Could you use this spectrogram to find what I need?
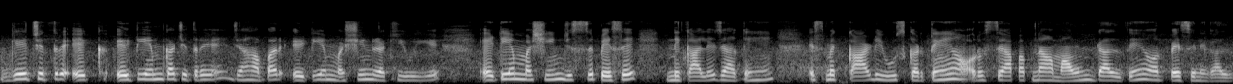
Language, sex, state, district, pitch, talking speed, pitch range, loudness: Hindi, female, Maharashtra, Nagpur, 210 Hz, 175 wpm, 195-230 Hz, -16 LUFS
